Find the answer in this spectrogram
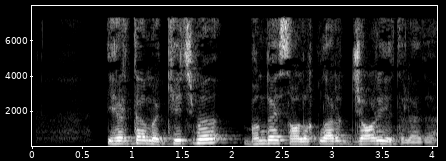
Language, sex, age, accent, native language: Uzbek, male, 25-34, Xorazm, Uzbek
